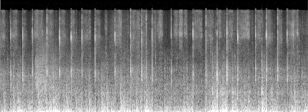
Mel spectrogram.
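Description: Chalk writing on a blackboard: a quick, uneven run of short taps and scrapes as block capital letters are chalked out.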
